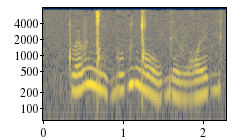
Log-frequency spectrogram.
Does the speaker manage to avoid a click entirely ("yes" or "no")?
no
